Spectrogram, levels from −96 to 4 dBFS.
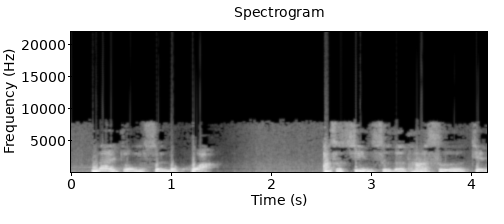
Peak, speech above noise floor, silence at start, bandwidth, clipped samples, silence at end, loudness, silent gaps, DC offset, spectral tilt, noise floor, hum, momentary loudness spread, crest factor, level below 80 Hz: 0 dBFS; 28 dB; 0.2 s; 8.2 kHz; 0.5%; 0 s; -10 LUFS; none; under 0.1%; -6 dB/octave; -38 dBFS; none; 4 LU; 10 dB; -42 dBFS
